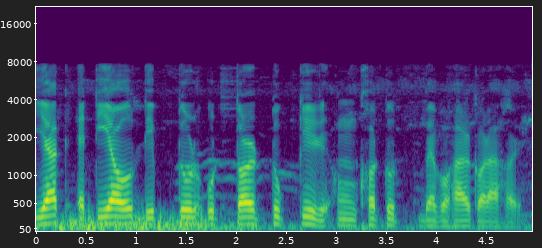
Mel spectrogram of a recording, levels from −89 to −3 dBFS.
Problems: none marked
